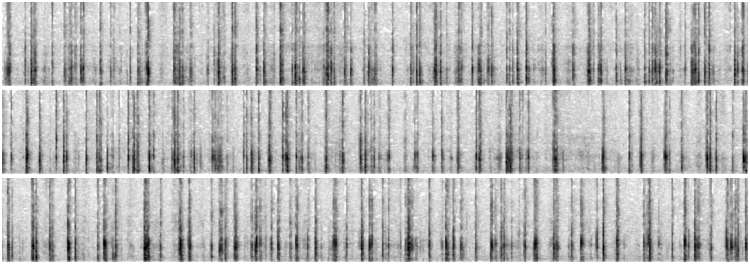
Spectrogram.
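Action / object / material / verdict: tap / paper-wrapped chewy candy stick / paper / none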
